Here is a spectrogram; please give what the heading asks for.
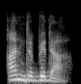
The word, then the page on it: underbidder: Indian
